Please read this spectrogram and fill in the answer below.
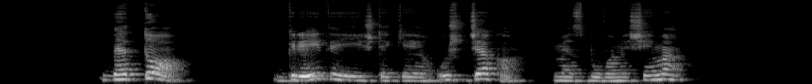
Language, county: Lithuanian, Klaipėda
